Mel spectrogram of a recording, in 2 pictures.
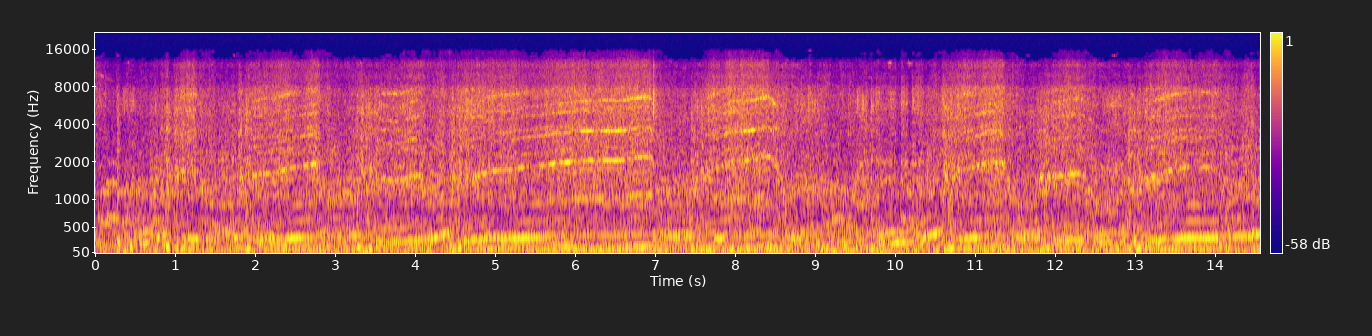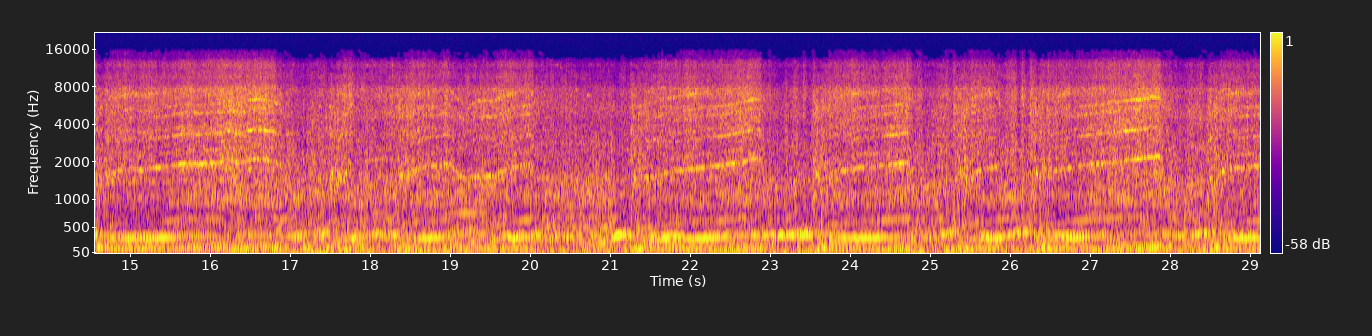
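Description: Drift car engine heard from inside the cockpit, revving hard and repeatedly, its pitch climbing and dropping every second or two as the driver works the throttle through a drift run.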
